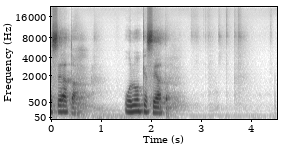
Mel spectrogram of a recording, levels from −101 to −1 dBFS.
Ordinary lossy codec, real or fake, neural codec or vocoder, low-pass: none; fake; autoencoder, 48 kHz, 32 numbers a frame, DAC-VAE, trained on Japanese speech; none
